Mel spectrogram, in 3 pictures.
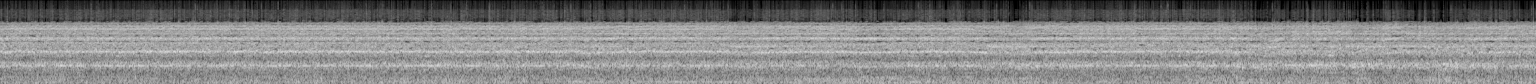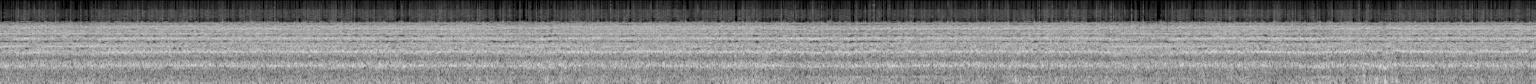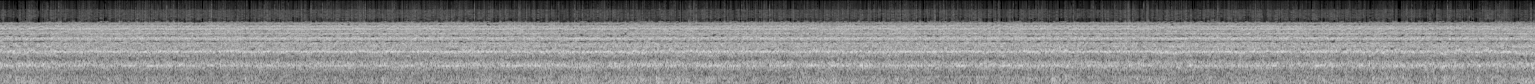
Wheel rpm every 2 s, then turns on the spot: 230, 230, 230, 230, 230, 230, 220, 220, 230, 230, 230, 230, 230, 220, 230, 230, 230, 230, 230, 230, 230, 230, 230.
none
